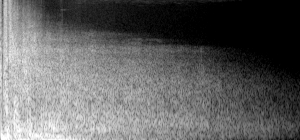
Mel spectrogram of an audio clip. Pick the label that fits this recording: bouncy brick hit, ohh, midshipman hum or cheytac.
cheytac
